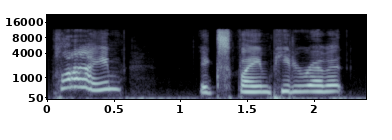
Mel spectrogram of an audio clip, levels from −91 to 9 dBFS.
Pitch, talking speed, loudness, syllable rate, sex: 310 Hz, 100 wpm, -20 LUFS, 7.6 syllables/s, female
